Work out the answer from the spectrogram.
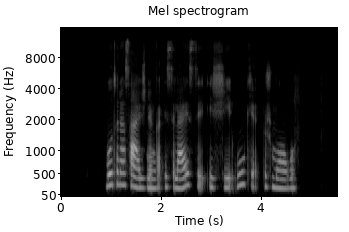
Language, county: Lithuanian, Klaipėda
